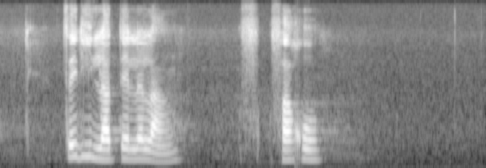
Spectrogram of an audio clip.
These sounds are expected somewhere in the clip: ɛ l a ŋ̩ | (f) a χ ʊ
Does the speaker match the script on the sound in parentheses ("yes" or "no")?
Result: yes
